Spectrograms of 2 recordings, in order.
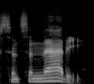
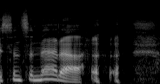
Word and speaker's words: Cincinnati: But what we really see here, it's not Missouri alone that is sometimes pronounced with that E becoming an There are other words that fall into this. Think of Cincinnati. Our Cincinnati college all going, yeah. Why do some people say Cincinnati?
